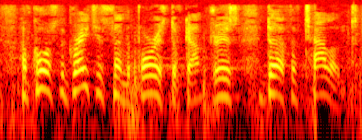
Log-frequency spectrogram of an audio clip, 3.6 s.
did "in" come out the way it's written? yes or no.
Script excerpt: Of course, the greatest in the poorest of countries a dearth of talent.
yes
